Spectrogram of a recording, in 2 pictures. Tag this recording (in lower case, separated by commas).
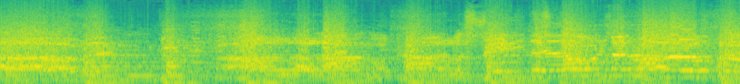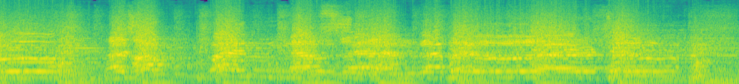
music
